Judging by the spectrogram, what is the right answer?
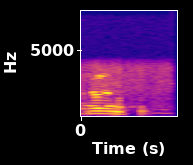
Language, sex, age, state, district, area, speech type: Punjabi, male, 45-60, Punjab, Pathankot, rural, conversation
